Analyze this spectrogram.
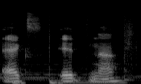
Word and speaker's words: Exidna: I always tell everybody it's Exidna, but yeah, it's a quick, a nice little mental game that that setup of letters makes people either just say Exidna. It doesn't. A lot of people cannot say it right, so I kind of picked it for that.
